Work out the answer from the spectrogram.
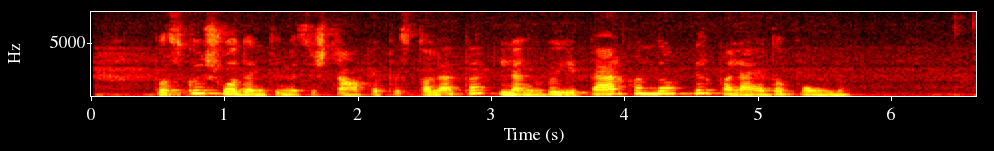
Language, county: Lithuanian, Vilnius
